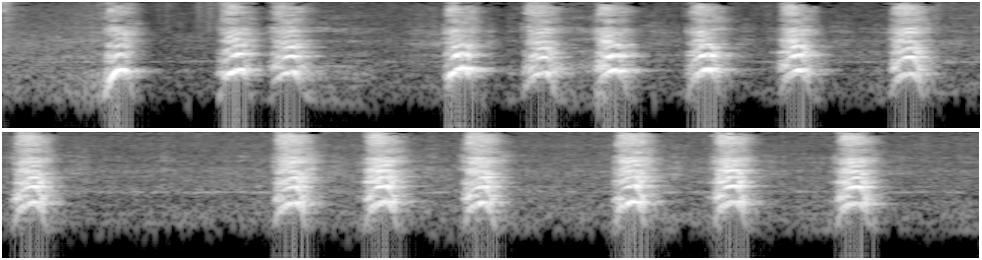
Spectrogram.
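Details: Domestic dog barking insistently in rapid bursts, about seventeen short loud barks with a brief pause in the middle, indoors-sounding and otherwise quiet, taken from a funny barking compilation.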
